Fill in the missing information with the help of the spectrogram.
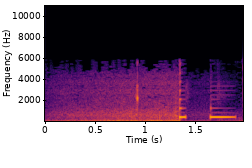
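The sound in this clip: A telephone call cuts off. The rushing hiss of the open line drops out suddenly, followed by a short electronic beep and then a longer, steady line tone.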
